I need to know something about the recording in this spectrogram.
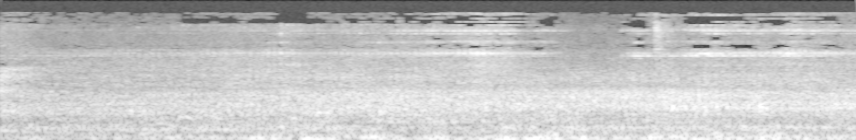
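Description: City street traffic: a steady rumble of cars driving through a downtown intersection.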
